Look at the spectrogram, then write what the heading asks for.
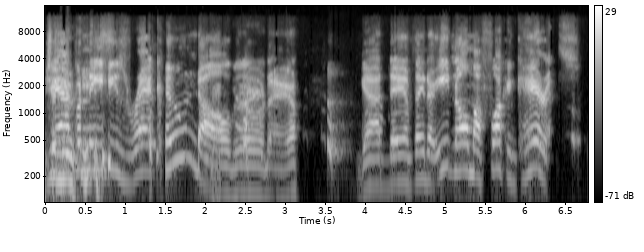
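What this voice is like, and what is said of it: Put-on Southern accent. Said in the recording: “southern racist accent”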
